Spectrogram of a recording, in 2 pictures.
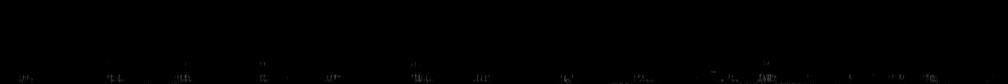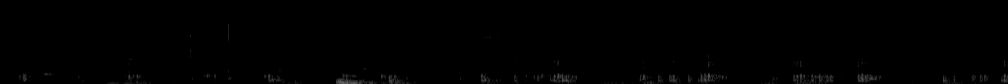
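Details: Male house cat purring in the early morning as he asks for cuddles, petting and maybe food. Steady low throbbing pulses, about one every 0.7 seconds throughout, with a brief click partway and soft high chirps.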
